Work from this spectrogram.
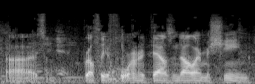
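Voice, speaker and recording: A middle-aged American man, a police officer explaining things informally in a halting, matter-of-fact way. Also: low-pitched, steady tone, vocal fry.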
